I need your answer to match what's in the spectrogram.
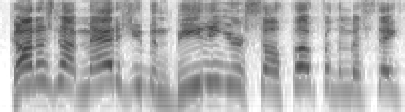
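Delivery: ringing sermon declaration; preaching proclamation. Acted. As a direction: proclaim it to the crowd. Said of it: "I'm here to tell somebody today".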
